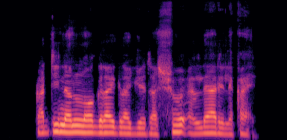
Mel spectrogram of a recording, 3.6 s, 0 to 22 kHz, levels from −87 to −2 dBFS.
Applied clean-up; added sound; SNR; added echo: neural mask model Resemble Enhance denoiser.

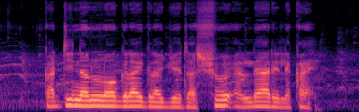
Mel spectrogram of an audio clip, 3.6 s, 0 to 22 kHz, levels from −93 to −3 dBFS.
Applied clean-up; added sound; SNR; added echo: none; none; none; none.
